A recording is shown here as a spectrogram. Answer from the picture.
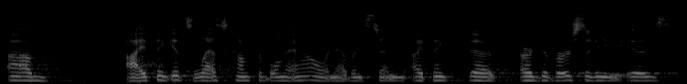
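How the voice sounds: A woman's fairly low voice with vocal fry, a slightly mellow tone and an American accent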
